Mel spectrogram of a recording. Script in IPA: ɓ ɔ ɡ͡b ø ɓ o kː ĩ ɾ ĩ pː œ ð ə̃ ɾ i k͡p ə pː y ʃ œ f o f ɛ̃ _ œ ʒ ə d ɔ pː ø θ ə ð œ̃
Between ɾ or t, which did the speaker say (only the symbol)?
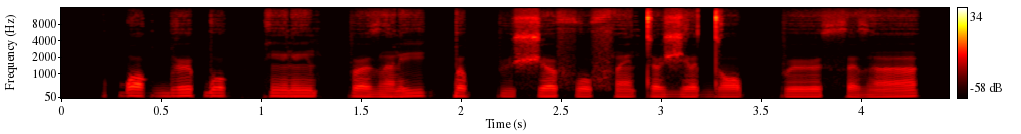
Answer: t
